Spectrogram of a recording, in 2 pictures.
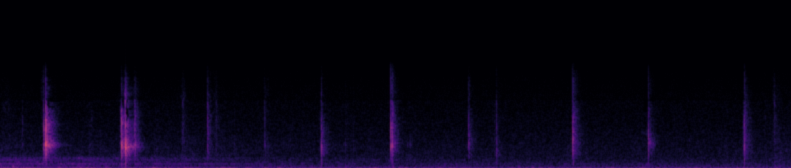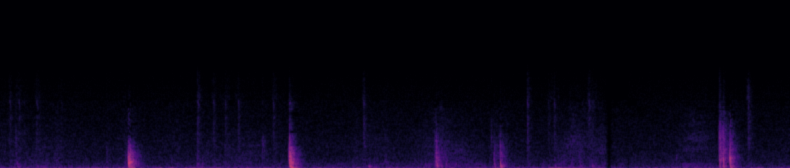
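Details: Run of sharp cracks and clicks, some louder than others, as spinal joints pop during a back adjustment; harmless joint cavitation.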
